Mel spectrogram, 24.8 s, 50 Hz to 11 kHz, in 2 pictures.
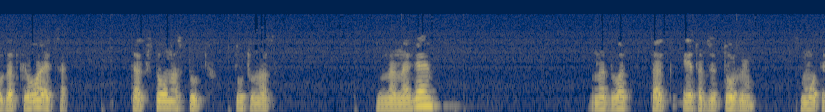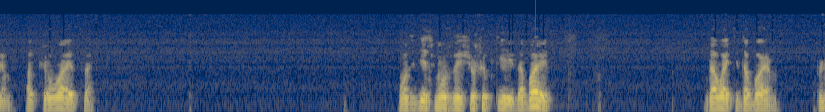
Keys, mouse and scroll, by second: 1.4 click, 3.5 click, 5.4 click, 6.8 click, 10.3 click, 12.0-13.8 drag, 15.3-17.4 drag, 24.6 click.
